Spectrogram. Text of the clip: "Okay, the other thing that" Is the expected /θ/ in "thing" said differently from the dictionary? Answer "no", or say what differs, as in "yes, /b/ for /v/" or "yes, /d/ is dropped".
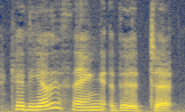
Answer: no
